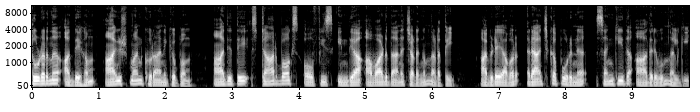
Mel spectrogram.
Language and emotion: Malayalam, neutral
